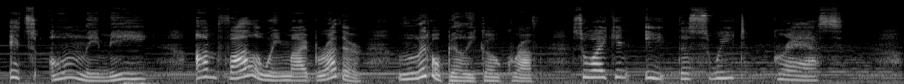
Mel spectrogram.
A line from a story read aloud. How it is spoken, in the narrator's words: Quaking in his hooves, middle-sized Billy Goat Gruff managed to say in his softest voice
